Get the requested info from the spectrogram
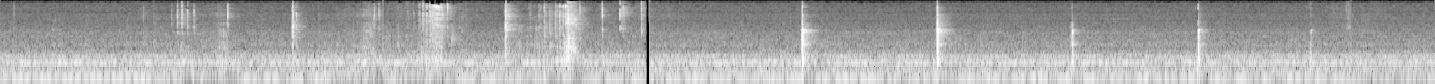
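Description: Small plastic Play-Doh tools cutting and pressing into soft modelling dough on a wooden tabletop. Soft scrapes come first, then a few sharp clicks several seconds apart as a stamp is pressed down, over a steady low hum.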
